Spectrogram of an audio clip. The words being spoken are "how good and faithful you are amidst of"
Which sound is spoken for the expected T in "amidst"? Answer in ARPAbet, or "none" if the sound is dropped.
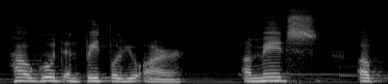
T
